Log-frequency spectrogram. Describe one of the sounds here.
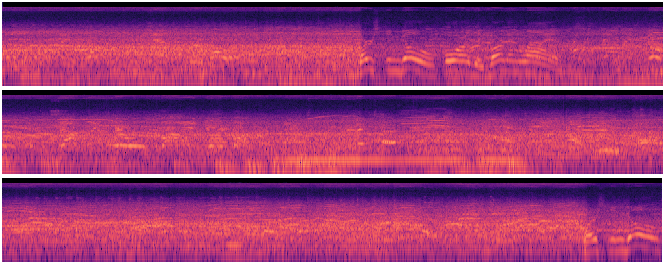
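A large crowd cheers and shouts outdoors.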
